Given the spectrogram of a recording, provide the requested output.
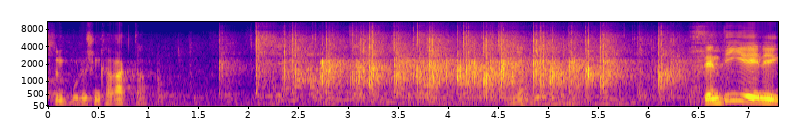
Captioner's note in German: Beifall : Die haben ja immer alles umgesetzt!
